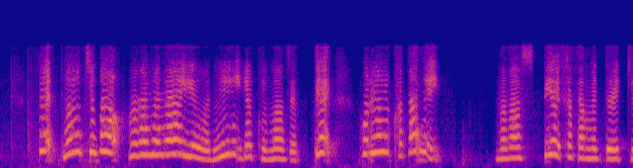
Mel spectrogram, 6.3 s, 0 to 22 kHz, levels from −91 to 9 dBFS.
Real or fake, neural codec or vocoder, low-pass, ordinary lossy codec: fake; codec, 16 kHz, 0.5 kbps, FreqCodec, smaller model; 7.2 kHz; Opus, 32 kbps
